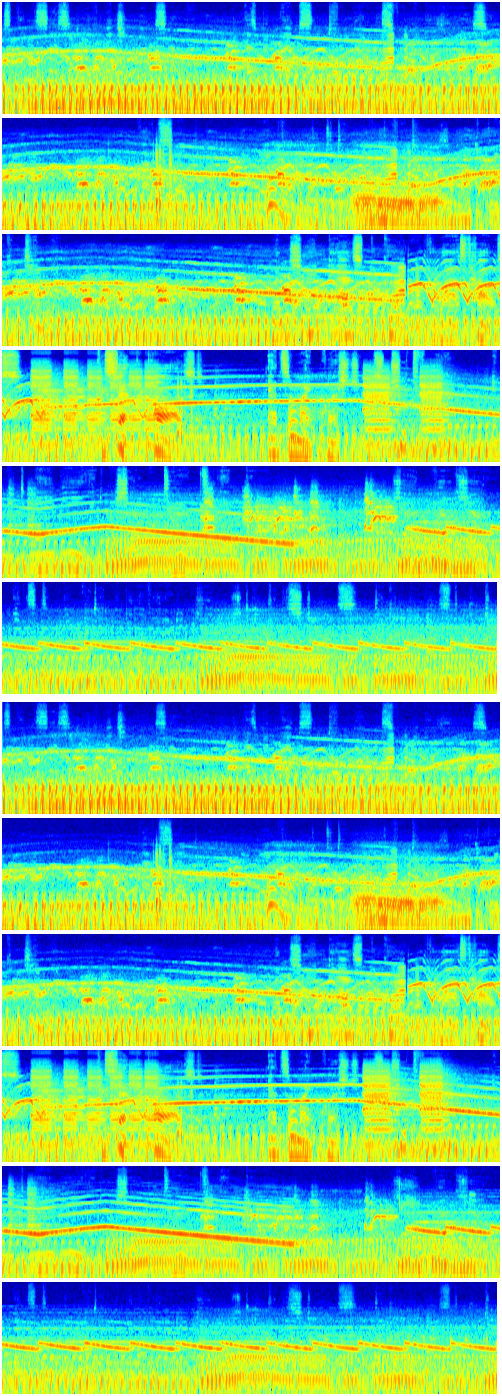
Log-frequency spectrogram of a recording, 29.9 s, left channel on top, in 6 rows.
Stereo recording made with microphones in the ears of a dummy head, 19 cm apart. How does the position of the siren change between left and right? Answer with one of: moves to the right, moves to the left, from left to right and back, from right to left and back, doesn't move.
moves to the right.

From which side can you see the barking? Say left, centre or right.
left.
